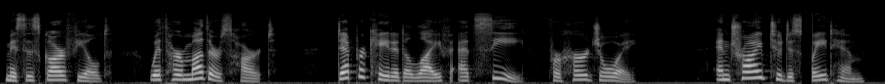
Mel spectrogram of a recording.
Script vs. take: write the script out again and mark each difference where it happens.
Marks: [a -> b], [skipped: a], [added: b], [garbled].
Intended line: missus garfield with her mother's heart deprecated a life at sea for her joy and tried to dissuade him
missus garfield with her mother's heart deprecated a life at sea for her joy and tried to dissuade him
